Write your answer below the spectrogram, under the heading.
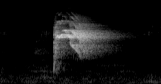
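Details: Pet parrot kept at home giving one harsh, loud screech of under a second, starting high and sliding down with a broad, raspy tone, then silence.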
